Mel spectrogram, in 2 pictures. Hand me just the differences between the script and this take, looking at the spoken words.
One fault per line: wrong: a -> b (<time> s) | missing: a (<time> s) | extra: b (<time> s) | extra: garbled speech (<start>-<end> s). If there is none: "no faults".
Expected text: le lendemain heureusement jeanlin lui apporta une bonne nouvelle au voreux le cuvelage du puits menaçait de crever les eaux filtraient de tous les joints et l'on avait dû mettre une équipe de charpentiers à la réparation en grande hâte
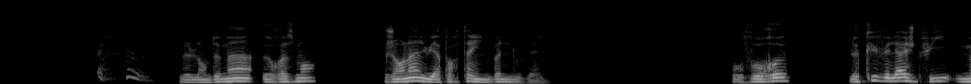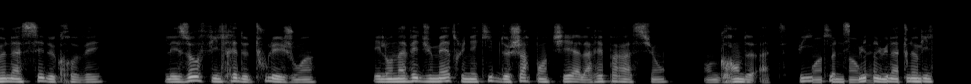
missing: du (9.1 s)
extra: garbled speech (17.7-19.0 s)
